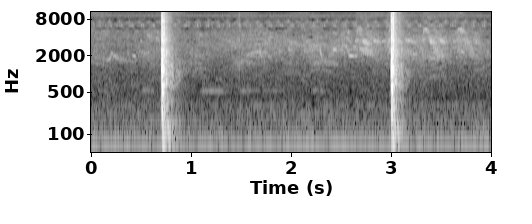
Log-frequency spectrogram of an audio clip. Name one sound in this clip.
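A hoe strikes dry soil.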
